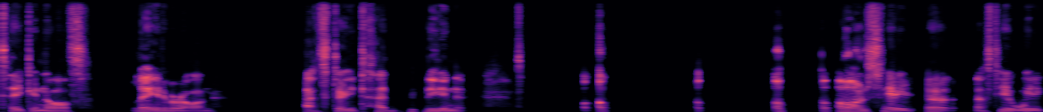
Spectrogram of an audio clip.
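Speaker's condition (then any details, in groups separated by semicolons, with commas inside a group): Stutter; stutter since toddler startled by big leashed dog, fluent in two languages before, childhood speech therapy; early 40s, about 40 years since onset, not the most severe but constantly on mind; fluctuates quite a lot, jaw moves when struggling to utter words, mistaken for drug use; prolonged sounds, blocks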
